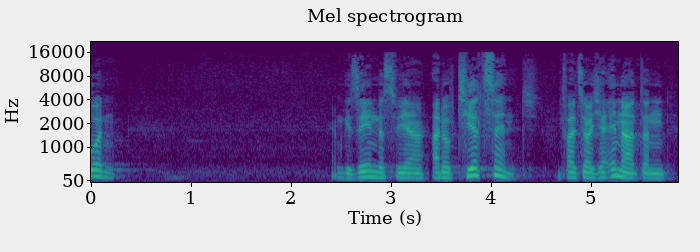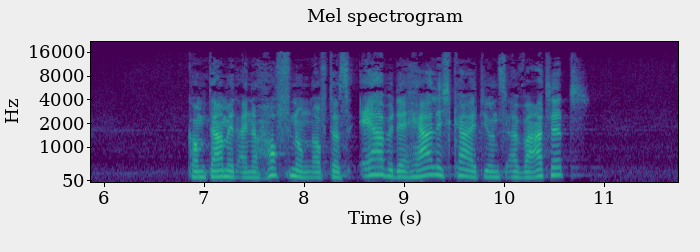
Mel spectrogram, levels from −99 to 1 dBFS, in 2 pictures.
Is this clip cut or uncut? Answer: cut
